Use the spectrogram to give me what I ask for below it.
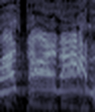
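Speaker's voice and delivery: shrill, loud, alarmed outburst, pitched way up. Retelling his wife, confused while they were lying down, imitating loud freaking out. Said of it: "And she's so loud".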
